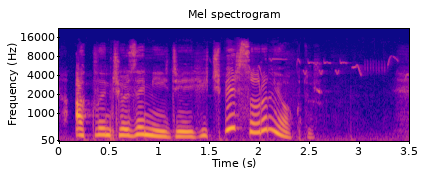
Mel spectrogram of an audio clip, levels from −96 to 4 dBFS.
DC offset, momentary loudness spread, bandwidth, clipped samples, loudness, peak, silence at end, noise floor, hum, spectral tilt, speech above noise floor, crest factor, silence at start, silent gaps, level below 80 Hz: under 0.1%; 15 LU; 14.5 kHz; under 0.1%; -22 LUFS; -8 dBFS; 0.55 s; -51 dBFS; none; -5.5 dB/octave; 30 dB; 16 dB; 0.05 s; none; -56 dBFS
